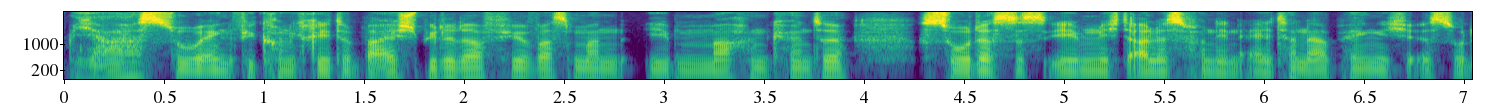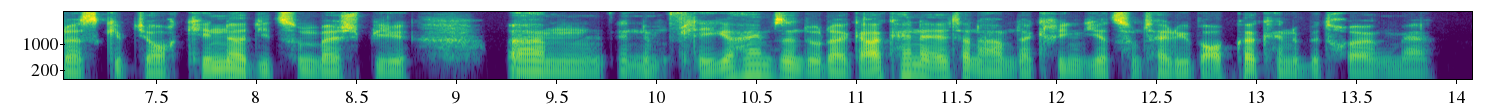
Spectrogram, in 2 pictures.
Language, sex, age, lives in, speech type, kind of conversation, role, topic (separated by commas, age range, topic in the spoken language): German, male, 25-29, Germany, conversation, podcast, host, Wie kann Schule soziale Ungleichheit ausgleichen?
